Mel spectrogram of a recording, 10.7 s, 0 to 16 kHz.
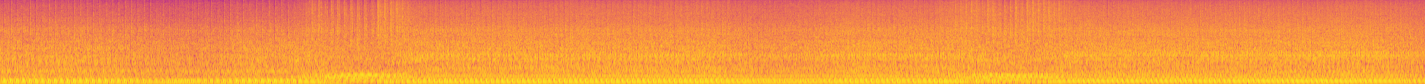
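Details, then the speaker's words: Snapper SR-Series 10HP Briggs & Stratton single, stored 10 years, on an aftermarket Amazon carburetor still being tuned: runs steadily but stumbles twice, an intermittent misfire, though running a little better. "all right getting a little bit better are you missing over there it's not backfiring from here i heard it missing over there so"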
